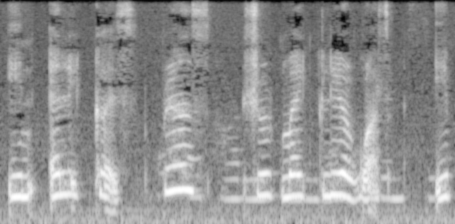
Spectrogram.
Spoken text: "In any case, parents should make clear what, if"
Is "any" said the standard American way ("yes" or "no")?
no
